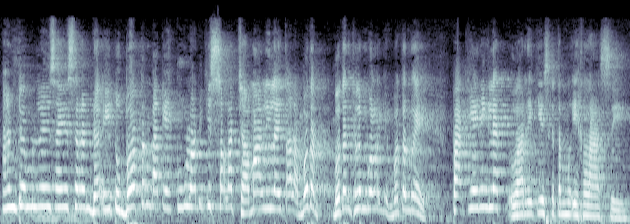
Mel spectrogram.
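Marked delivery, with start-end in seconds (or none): 0.1-5.3 high-pitched wounded protest; acted hurt, insistent refusal; indignant refusal. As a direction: refuse piously as if insulted, voice raised in pitch. Santri refuses, insulted.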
